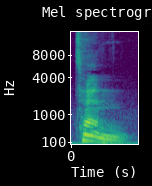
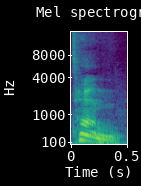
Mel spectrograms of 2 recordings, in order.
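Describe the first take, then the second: The two takes are said the same way.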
